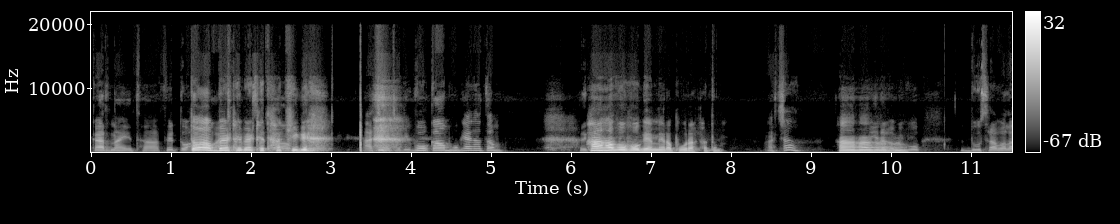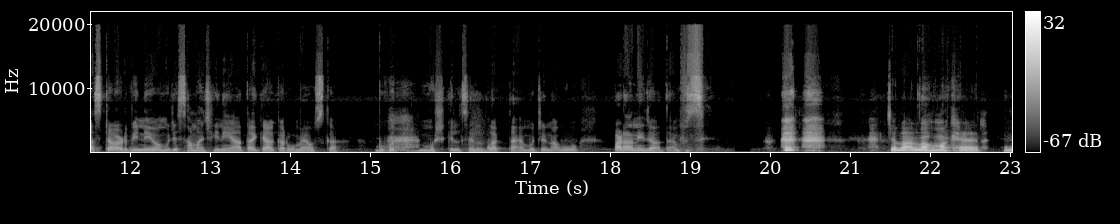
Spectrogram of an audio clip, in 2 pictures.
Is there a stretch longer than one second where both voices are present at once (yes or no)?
yes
